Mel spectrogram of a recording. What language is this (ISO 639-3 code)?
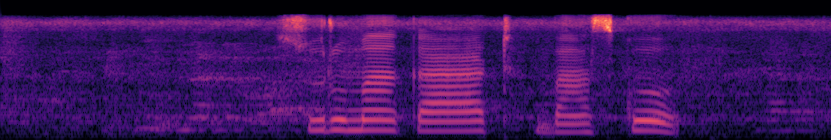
nep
